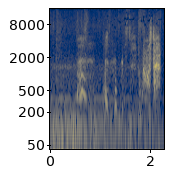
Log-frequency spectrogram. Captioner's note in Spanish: Eli solloza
